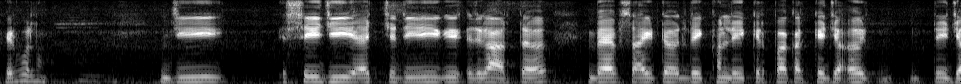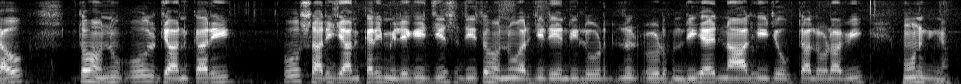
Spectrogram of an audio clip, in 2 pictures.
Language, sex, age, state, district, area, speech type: Punjabi, female, 60+, Punjab, Bathinda, urban, read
